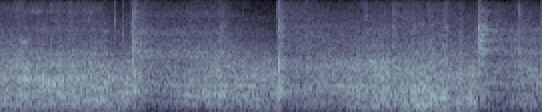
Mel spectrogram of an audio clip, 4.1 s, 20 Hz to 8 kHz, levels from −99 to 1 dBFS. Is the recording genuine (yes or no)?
yes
